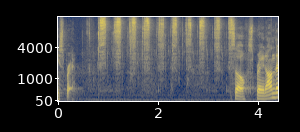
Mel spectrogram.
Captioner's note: bottle spraying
